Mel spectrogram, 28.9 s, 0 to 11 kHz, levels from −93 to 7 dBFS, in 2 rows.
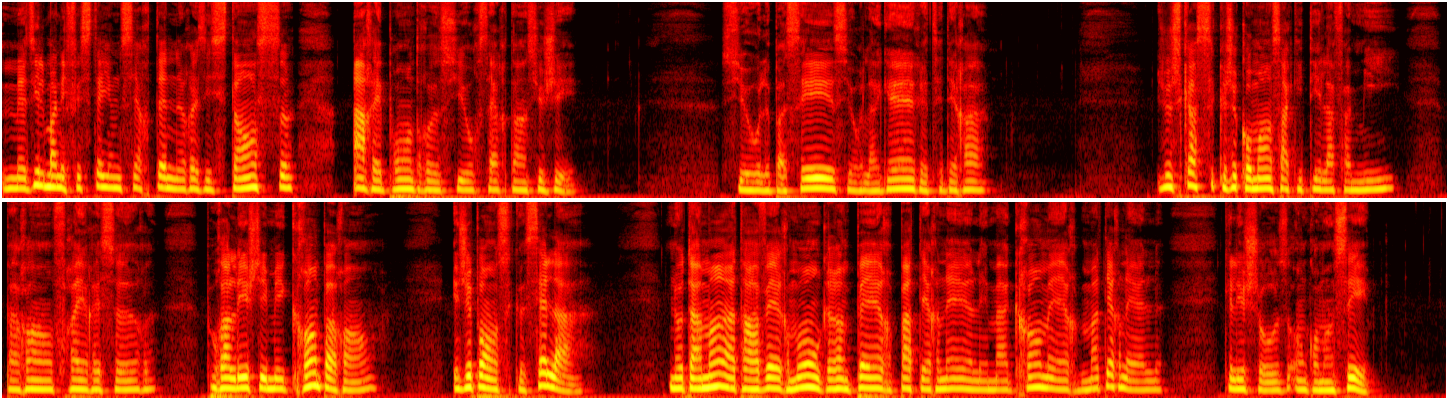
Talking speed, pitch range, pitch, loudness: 120 wpm, 145-175 Hz, 160 Hz, -24 LUFS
